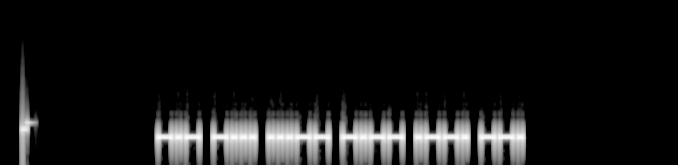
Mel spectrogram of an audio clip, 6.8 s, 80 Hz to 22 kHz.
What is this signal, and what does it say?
Morse code, heard as a keyed tone, about 26 wpm, 700 Hz. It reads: KB3YPG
